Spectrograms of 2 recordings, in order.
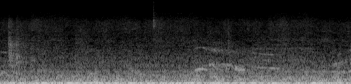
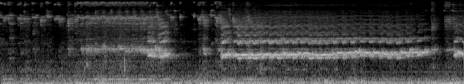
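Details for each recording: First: Clothes dryer that screeched, after idler pulley replacement and roller cleaning and lubing; low steady drum rumble with no screech or squeal, turning smoothly and much quieter. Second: squeaky well as you could hear that was pretty bad that screeching squealing noise was just about as bad as it gets with these dryers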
